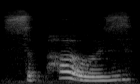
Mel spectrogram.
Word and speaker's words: suppose: a pronunciation difference between suppose which ends with a Z sound suppose and supposed to do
